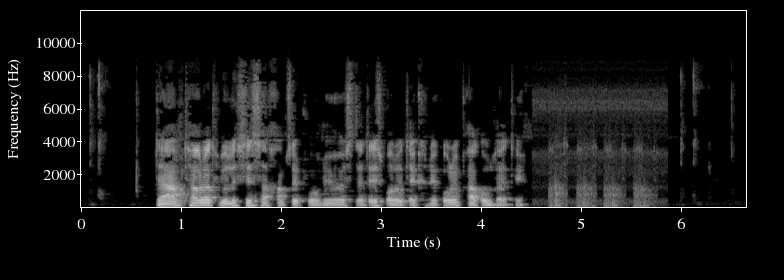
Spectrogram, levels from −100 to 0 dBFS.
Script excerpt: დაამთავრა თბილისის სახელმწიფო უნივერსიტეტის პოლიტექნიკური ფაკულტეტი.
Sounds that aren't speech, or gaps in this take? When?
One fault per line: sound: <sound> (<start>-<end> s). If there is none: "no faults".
sound: laugh (4.7-5.8 s)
